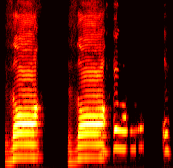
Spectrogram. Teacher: জিব্বার আগায়, দুই দাঁতের আগায় লাগান, লাগিয়ে মোটা আওয়াজে উচ্চারণ করতে হবে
